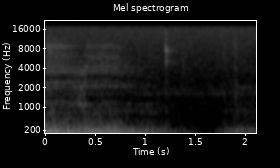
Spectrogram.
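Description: Near silence: faint low room noise that drops to dead silence after about a second, with a faint click from a computer mouse as text is selected.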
